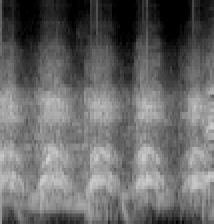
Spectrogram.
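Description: A hype call of 'uou' shouted over and over in a rising-and-falling pitch, about five times in two seconds, with the crowd joining in over a hip-hop beat's kick drum and bass.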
